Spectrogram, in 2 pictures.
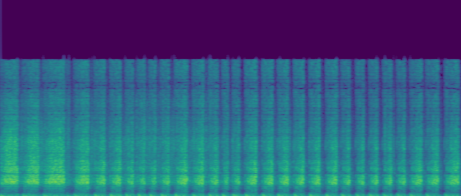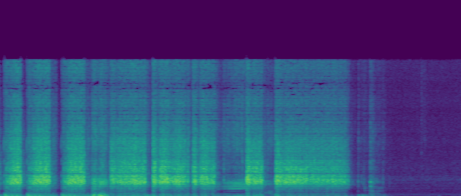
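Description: Turntable stylus riding a collaged art vinyl record, giving loud crackling noise with rapid, evenly spaced clicks over a low hum. It cuts off near the end, leaving only a faint hum.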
